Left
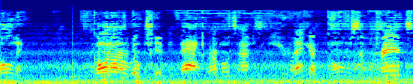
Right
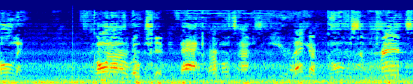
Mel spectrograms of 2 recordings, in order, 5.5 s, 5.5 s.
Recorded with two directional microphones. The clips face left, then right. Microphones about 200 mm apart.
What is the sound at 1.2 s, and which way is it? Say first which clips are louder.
Speech: left 1 dB; centre (ahead or behind).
